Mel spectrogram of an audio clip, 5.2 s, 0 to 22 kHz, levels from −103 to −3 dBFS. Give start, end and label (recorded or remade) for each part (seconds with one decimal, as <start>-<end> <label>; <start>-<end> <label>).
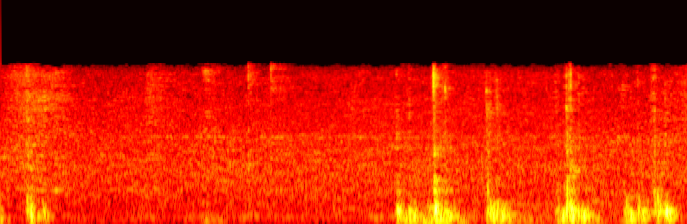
0.0-2.1 recorded; 2.1-4.5 remade; 4.5-5.2 recorded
